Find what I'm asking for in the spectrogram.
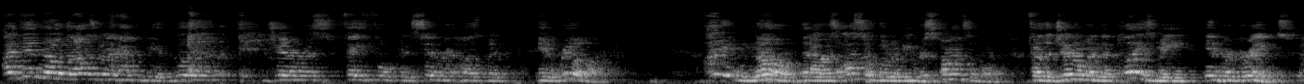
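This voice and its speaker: A man's voice: sits high, lively intonation, normal speed, dark tone. A middle-aged man doing a self-deprecating stand-up set for a live audience in a church hall. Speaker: stand-up comedian. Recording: echoey hall from far off.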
